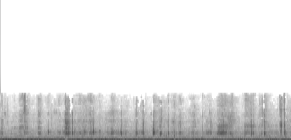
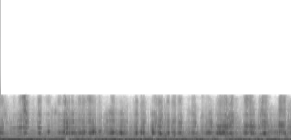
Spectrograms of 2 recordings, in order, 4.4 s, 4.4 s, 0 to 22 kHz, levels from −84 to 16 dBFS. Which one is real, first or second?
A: first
